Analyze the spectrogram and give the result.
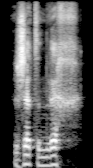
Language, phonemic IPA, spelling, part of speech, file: Dutch, /ˈzɛtə(n) ˈwɛx/, zetten weg, verb, Nl-zetten weg.ogg
- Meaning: inflection of wegzetten: 1. plural present/past indicative 2. plural present/past subjunctive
